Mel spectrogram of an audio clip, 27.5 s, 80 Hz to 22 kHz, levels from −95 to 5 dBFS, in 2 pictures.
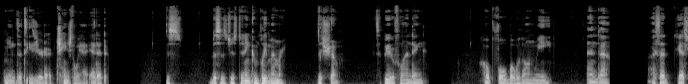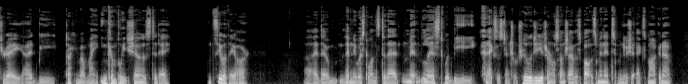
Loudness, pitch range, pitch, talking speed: -22 LUFS, 90-105 Hz, 95 Hz, 145 wpm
